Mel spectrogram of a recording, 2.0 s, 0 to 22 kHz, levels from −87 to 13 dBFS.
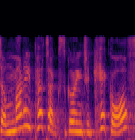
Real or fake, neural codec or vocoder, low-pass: real; none; 7.2 kHz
